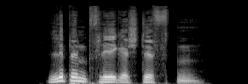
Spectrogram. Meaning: dative plural of Lippenpflegestift
- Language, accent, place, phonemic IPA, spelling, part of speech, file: German, Germany, Berlin, /ˈlɪpn̩̩p͡fleːɡəˌʃtɪftn̩/, Lippenpflegestiften, noun, De-Lippenpflegestiften.ogg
